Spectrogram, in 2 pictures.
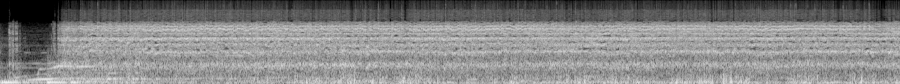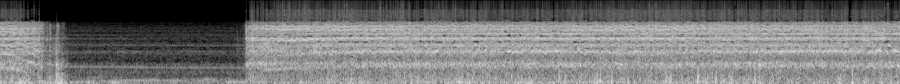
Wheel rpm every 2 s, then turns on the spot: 100, 210, 220, 230, 130, 20, 220, 220, 230.
none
